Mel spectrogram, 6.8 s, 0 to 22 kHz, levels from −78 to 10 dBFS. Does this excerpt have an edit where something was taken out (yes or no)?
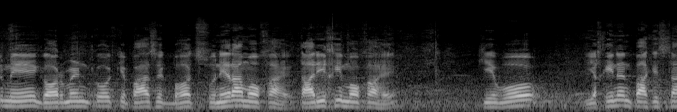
no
